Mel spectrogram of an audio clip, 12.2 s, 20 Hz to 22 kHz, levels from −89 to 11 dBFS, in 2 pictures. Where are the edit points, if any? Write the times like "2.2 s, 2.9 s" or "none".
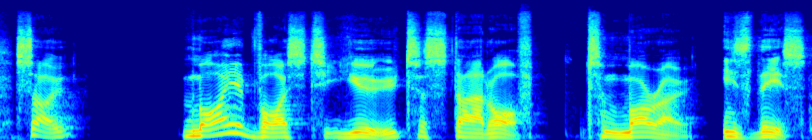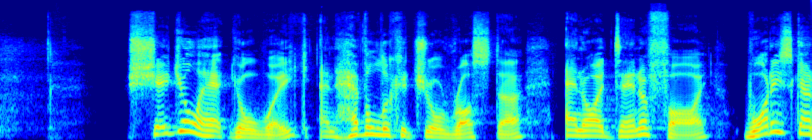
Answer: none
